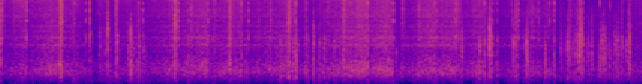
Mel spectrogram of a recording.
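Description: Moving train heard from an open carriage window: a steady rush of wheel and air noise with frequent sharp clicks as the wheels run over the rail joints.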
